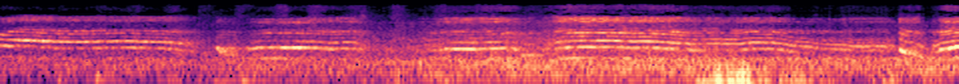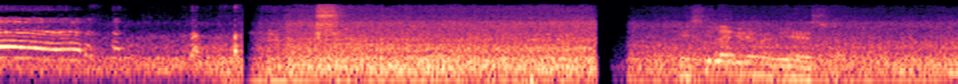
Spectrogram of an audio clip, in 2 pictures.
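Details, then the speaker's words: Five-month-old exclusively breastfed boy, sleepy, who cries before sleep: rising, wavering wails with whimpers between, in a small room; ordinary infant cry. "बर्तन मांजने के बाद इसके पापा को खाना दिया उसके बाद ये रोने ही लग गया"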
